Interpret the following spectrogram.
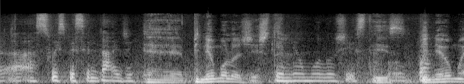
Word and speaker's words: pneumologista: Hoje também aqui Alexandre Milagres, que é neumatologista, opa, coordenador do Centro de Apoio ao Tabagismo. É assim mesmo que pronuncia a a sua especialidade? Eh, pneumologista.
